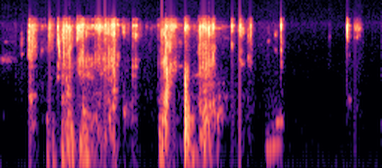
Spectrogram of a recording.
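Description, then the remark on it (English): A female dog gnaws on a plastic water bottle in an office, producing bursts of sharp crackling and crunching clicks in irregular clusters, with brief pauses and a few softer isolated crinkles toward the end. “Bitch has a full plate of food, but yet she chooses to eat the water bottles.”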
